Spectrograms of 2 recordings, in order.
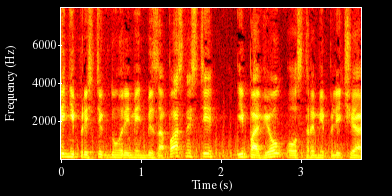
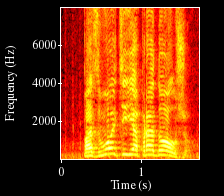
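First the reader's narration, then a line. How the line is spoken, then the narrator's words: Shout. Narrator (Russian): Закричал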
